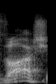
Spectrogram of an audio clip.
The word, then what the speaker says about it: Vaush: I have a guest for a little bit here, Vaush. I think it's Vaush. let me get his, turn on his mic for me. Is it Vaush? – It's Vaush, you nailed it.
